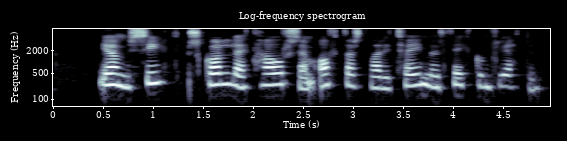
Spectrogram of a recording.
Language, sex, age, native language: Icelandic, female, 40-49, Icelandic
